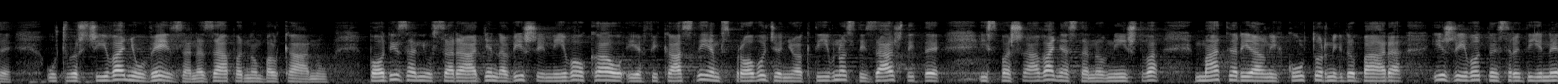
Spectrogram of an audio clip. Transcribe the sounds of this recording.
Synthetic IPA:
eut͡ʂʋɾt͡ɕiːʋaɲuʋe̞ːzanazaːpad̪no̞mbalˠkaːnu | po̞d̪izaɲusaɾaːd̪ɲe̞naʋiʃiniʋo̞kao̞ʔie̞fikasnije̞mspɾo̞ʋo̞d͡ʑe̞ɲuakt̪iːʋno̞st̪izaːʃt̪it̪e̞ispaʃaːʋaɲast̪ano̞ʋniːʃt̪ʋamat̪e̞ɾialnixkulˠt̪uːɾniɣd̪o̞baːɾa | iʒiʋo̞t̪ne̞sɾe̞d̪ine̞

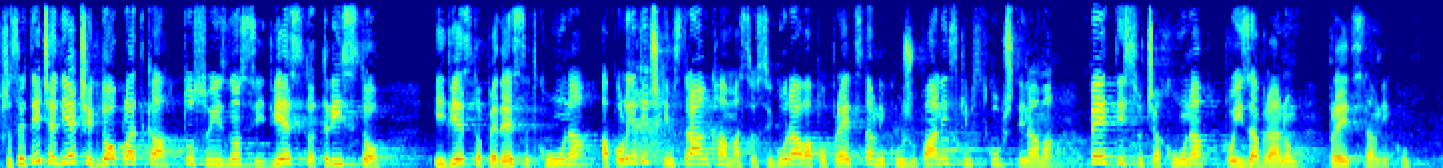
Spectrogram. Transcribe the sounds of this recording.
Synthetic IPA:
ʃt̪o̞se̞t̪iːt͡ʃe̞d̪je̞t͡ɕe̞ɡd̪o̞plˠat̪kat̪uːsuizno̞sid̪ʋje̞st̪o̞t̪ɾist̪o̞ | id̪ʋje̞st̪o̞pe̞d̪e̞se̞t̪kuːnaapo̞lit̪it͡ʃkimst̪ɾaŋkamase̞o̞siɡuɾaːʋapo̞pɾe̞ːt̪st̪aʋnikuːʒupanijskimskupʃt̪inama | pe̞ːt̪ːisut͡ɕakuːnapo̞izabɾano̞m | pɾe̞ːt̪st̪aʋnḭkʰu

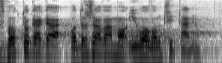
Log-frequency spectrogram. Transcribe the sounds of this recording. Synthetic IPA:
zboɡt̪o̞ɡaɡapo̞d̪r̩ʒaːʋamo̞ʔiuoʋomt͡ʃit̪aɲu

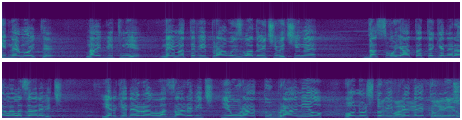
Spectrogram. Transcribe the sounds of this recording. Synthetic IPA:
inemojt̪ḛ | najbit̪nije̞̰ | ne̞ːmat̪e̞ʋiːpɾaːʋo̞izʋlˠaːd̪ajut͡ɕe̞ʋe̞t͡ɕine̞ | d̪asʋo̞jat̪at̪e̞ɡe̞ne̞ɾaːlalazaːɾe̞ʋit͡ɕ | je̞ɾɡe̞neɾalˠlazaːɾe̞ʋit͡ɕje̞uɾat̪ubɾaːnio̞ | o̞no̞ːʃt̪o̞ʋiːppɾed̪ajet̪eumiːɾu

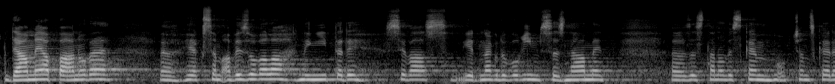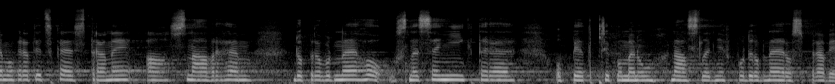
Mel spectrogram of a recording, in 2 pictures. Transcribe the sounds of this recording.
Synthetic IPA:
daːmɪapaːno̞vɛː | jaksɛmʔavɪzo̞valanɪɲiːt̪ɛdɪ | sɪvaːsjɛdnaɡdo̞vo̞liːmsɛznaːmɪt̪ | zɛst̪ano̞vɪskɛmop̚t͡ʃanskɛːdɛmo̞kɾat̪ɪt͡skɛːst̪ɾanɪʔasnaːvr̩ɦɛm | do̞pɾovo̞dnɛːɦo̞ʔusnɛsɛɲiːkt̪ɛɾɛː | ʔo̞pjɛt̪pr̝̥ɪpo̞mɛnunaːslɛdɲɛfpo̞dɾo̞bnɛːɾo̞spɾavjɛ

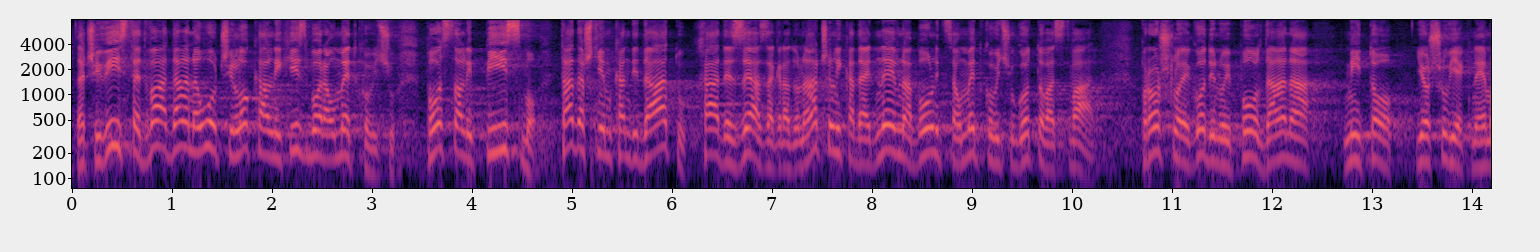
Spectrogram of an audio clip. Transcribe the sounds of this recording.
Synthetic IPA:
znaːt͡ʃiʋiːst̪e̞d̪ʋaːd̪aːnauo̞t͡ʃilˠo̞kaːlˠniːxizbo̞ːɾaumet̪kʰo̞ʋit͡ɕu | po̞slalipiːsmo̞̰ | t̪ad̪aʃɲe̞mkand̪id̪aːt̪uxad̪eze̞azaɡɾad̪o̞naːt͡ʃe̞lnikad̪aje̞d̪ne̞ːʋnabo̞ːlnit̪saume̞t̪ko̞ʋit͡ɕuɡo̞t̪o̞ʋast̪ʋa̰ːɾ | pɾo̞ʃlo̞je̞ɡo̞d̪inuipo̞ːlˠd̪aːna | miːt̪o̞ːjo̞ʃuʋje̞kne̞ːma

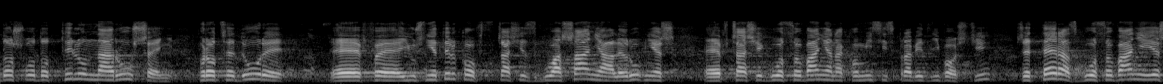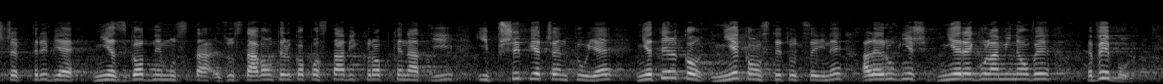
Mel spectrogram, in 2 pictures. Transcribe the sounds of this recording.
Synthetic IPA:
d̪ɔʂwɔd̪ɔt̪ɘlunaɾuʂɛɲ | pɾɔt̪sɛd̪uɾɘ | fjuʂɲɛt̪ɘlkɔft͡ʂaɕɛzɡwaʂaɲaalɛɾuvɲɛʂ | ft͡ʂaɕɛɡwɔsɔvaɲanakɔmʲisʲjispɾavʲjɛd̪lʲivɔɕt͡ɕi | ʐɛt̪ɛɾazɡwɔsɔvaɲɛjɛʂt͡ʂɛft̪ɾɘbʲjɛɲɛzɡɔd̪nɘmust̪zust̪avɔ̃w̃t̪ɘlkɔpɔst̪avʲikɾɔpkɛnat̪i | ipʂɘpʲjɛt͡ʂɛnt̪ujɛ | ɲɛt̪ɘlkɔɲɛkɔ̃nst̪ɘt̪ut̪sɘjnɘ | alɛɾuvɲɛʂɲɛɾɛɡulamʲinɔvɘ | vɘbuɾ

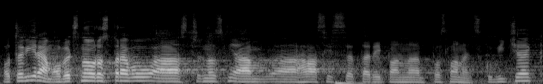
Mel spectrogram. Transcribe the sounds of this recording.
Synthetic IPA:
ʔo̞t̪ɛviːɾaːmʔo̞bɛt͡snowɾo̞spɾavuast̪r̥ɛdnosciaɦlaːsisɛt̪adɪpanposlanɛt͡skubit͡ʃɛk

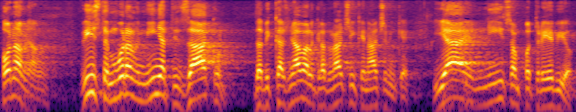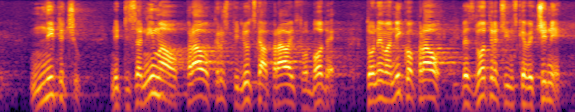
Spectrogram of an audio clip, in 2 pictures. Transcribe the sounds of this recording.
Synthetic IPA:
po̞naʋʎa̰mo̰ | ʋiːst̪e̞moːɾalimjeːɲat̪izaːko̞nd̪abikaʒɲaːʋaliɡɾad̪onaːt͡ʃe̞lnikenaːt͡ʃe̞lnḭke̞̰ | jaːjeniːsampo̞t̪ɾjeːbio̰ | nit̪it͡ʃṵ | nit̪isamimaopɾaːʋo̞kr̩ʃi̥t̪iʎut̪skapɾaːʋaislˠo̞bo̞d̪ḛt̪o̞ːne̞ːmaniko̞pɾaːʋo̞be̞zd̪ʋo̞t̪ɾet͡ʃinske̞ʋe̞t͡ʃinḛ

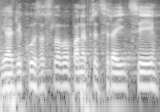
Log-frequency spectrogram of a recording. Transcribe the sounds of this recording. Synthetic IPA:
jaːɟɛkujuzaslo̞vo̞panɛpr̥ɛt̪sɛdajiːt͡siː

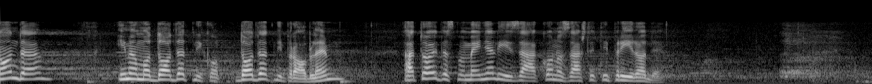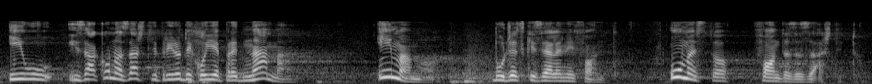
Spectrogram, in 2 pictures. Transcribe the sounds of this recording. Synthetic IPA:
o̞nd̪a | imamo̞d̪od̪at̪nid̪o̞d̪at̪nipɾo̞blem | at̪o̞ːje̞d̪asmo̞me̞ːɲaliːzaːko̞nozaːʃt̪it̪ipɾiːɾo̞d̪e̞̰ | iuzaːko̞nuozaːʃt̪it̪ipɾiːɾo̞d̪e̞ko̞jije̞pɾe̞d̪nama | imamo̰bud͡ʒet̪skizelenifo̞̰nd̪̥ | ume̞st̪ofo̞nd̪azaza̰ːʃt̪i̥t̪u̥

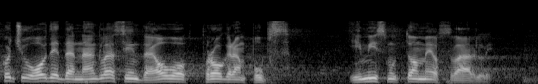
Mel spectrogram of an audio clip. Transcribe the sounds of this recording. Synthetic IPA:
xo̞t͡ɕuo̞ːʋd̪je̞d̪anaɡlˠaːsimd̪ajeo̞ʋo̞pɾo̞ɡɾampups | imiːsmout̪o̞me̞o̞st̪ʋaːɾḭlḭ

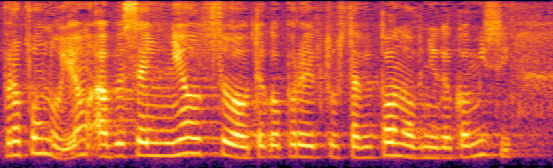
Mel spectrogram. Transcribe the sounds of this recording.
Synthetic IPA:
pɾɔpɔnujɛʔabɘsɛjmɲɛɔt̪suwawt̪ɛɡɔpɾɔjɛk̚t̪uːst̪avɘpɔnɔvɲɛd̪ɔkɔmʲisʲji

